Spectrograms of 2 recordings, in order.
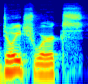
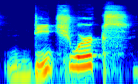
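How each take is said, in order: First: The first syllable sounds like 'doych'. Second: The first syllable sounds like 'deech'. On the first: The speaker calls it wrong. "It's not Deutschworks" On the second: The speaker calls it right. "It's Deechworks"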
